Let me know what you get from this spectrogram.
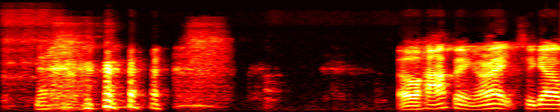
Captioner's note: laughs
